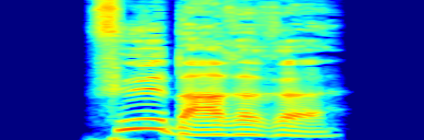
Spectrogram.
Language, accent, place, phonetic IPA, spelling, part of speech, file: German, Germany, Berlin, [ˈfyːlbaːʁəʁə], fühlbarere, adjective, De-fühlbarere.ogg
- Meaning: inflection of fühlbar: 1. strong/mixed nominative/accusative feminine singular comparative degree 2. strong nominative/accusative plural comparative degree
